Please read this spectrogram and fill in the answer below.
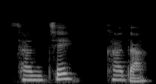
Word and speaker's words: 산책하다: The 17th is 산책하다, which means to go for a walk or to take a walk. The actual pronunciation is 산책하다, 산책하다.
